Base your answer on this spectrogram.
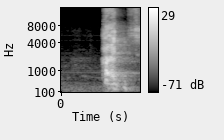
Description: Really wanted to do some work but the weather keeps making me sneeze!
